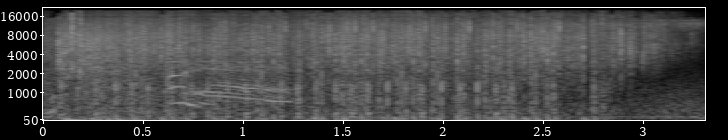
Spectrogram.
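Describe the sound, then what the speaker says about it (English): Rapid gunfire in Fallout: New Vegas, during the Honest Hearts add-on, crackles as a dense, sustained burst of shots that runs throughout under game sound and fades near the end. "He's still shooting."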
